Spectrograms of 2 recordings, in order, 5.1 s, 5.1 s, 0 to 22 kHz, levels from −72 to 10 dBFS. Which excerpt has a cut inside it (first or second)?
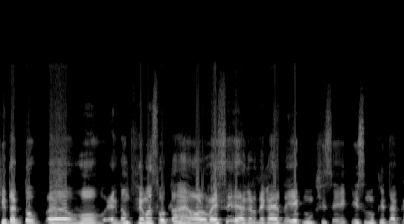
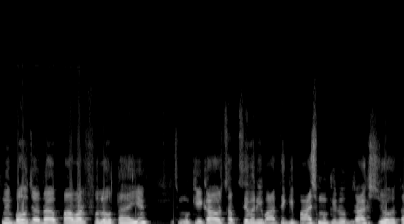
second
